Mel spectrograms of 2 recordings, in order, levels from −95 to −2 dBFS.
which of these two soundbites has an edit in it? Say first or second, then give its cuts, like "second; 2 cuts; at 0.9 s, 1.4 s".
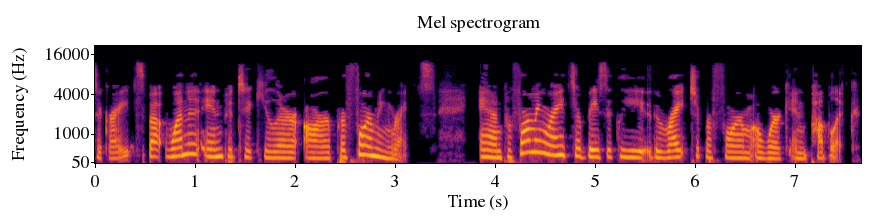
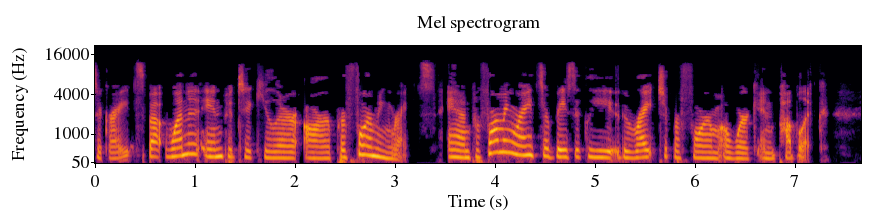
second; 1 cut; at 3.5 s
